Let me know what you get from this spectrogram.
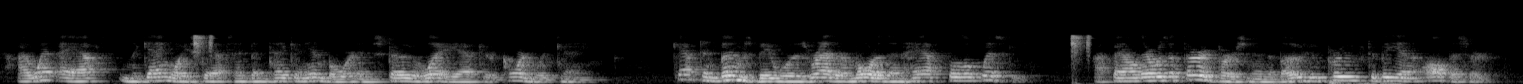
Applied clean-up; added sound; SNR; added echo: none; Tambourine; 14 dB; reverberation time 1.2 s.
